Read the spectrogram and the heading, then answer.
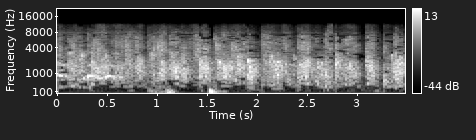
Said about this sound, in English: As you can see, the staff has assembled like they rarely assemble for any of the Studio C performances we have here. So you guys can give them a round of applause and welcome to the city.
